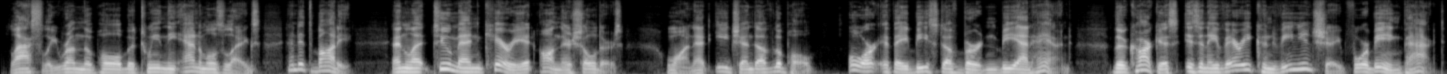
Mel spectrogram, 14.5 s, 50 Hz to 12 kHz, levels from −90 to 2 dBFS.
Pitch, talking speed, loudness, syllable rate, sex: 120 Hz, 195 wpm, -20 LUFS, 5.1 syllables/s, male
